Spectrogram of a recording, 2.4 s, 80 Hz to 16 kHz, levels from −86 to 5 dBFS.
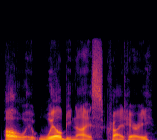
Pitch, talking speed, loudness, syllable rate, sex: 100 Hz, 180 wpm, -18 LUFS, 3.7 syllables/s, male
